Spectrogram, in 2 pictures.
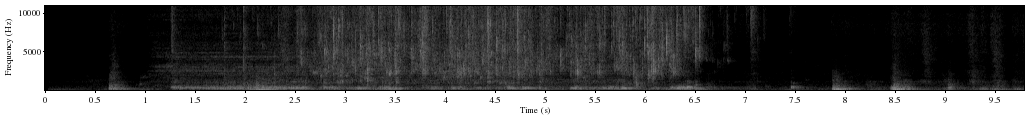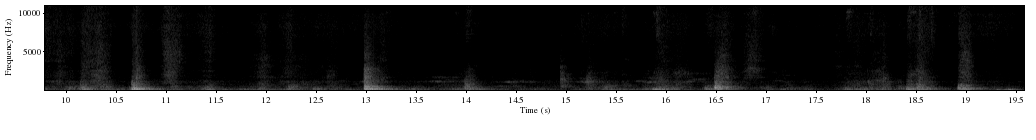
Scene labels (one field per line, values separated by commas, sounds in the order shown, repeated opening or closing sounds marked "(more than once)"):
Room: dorm room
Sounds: footsteps, running water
